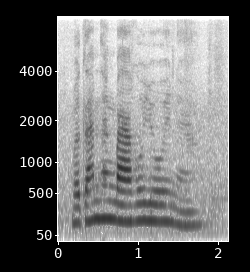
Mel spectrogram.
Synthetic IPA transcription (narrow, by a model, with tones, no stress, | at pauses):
vaː˨˩t̪aː˨˦mt̪ʰaː˨˦ŋɓaː˧ko˧˦zo˧jnaː˨˩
